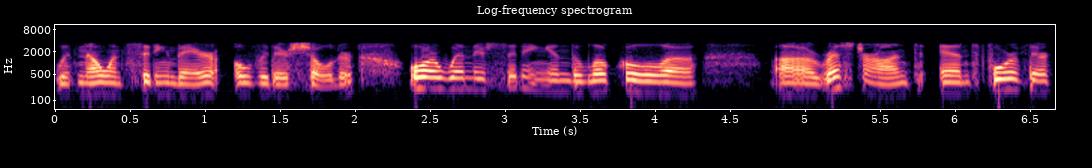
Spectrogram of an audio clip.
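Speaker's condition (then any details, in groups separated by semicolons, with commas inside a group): No condition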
